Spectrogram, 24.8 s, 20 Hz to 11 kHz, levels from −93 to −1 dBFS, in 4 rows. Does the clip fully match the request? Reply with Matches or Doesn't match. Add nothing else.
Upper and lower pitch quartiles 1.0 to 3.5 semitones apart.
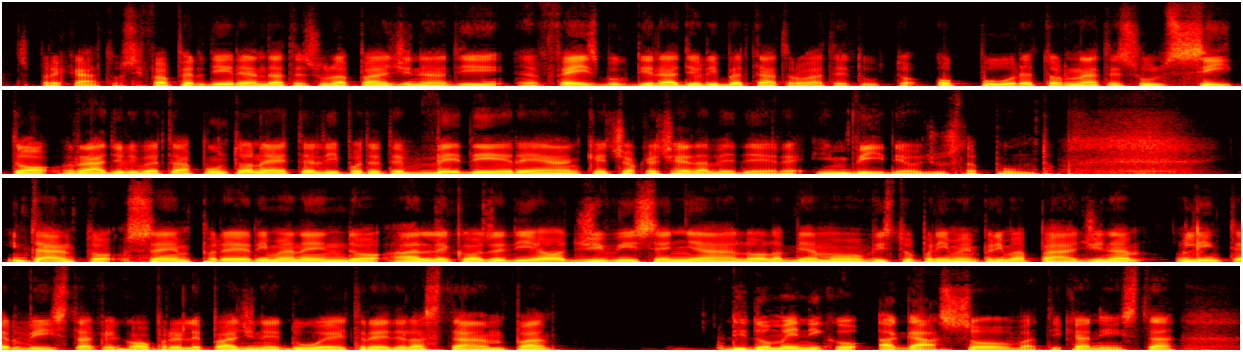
Doesn't match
